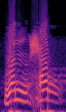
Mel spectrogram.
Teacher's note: حا کو وسط حلق سے ادا کریں گے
